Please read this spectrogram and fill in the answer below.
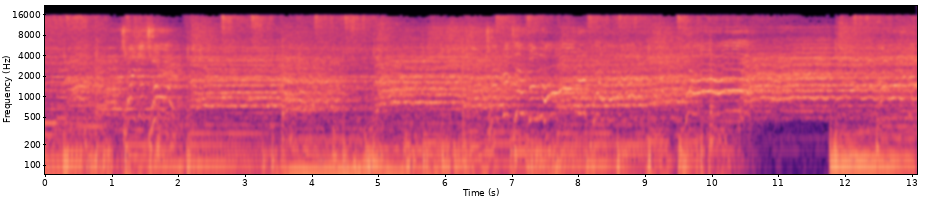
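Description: Old-school gospel song: a singing voice over an instrumental backing with a steady bass line. The bass and low end drop out for about a second near the end, then come back in.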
